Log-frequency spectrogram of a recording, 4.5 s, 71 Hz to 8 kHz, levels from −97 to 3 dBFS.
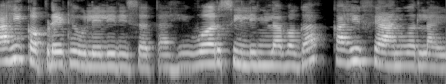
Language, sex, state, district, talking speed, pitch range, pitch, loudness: Marathi, female, Maharashtra, Solapur, 175 wpm, 200-235 Hz, 210 Hz, -20 LUFS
